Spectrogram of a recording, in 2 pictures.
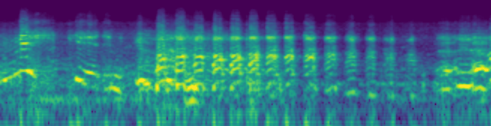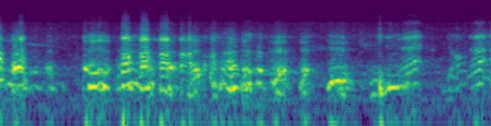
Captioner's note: raucous laughter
